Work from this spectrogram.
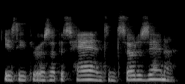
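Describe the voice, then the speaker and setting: A woman narrates a screenplay in a live online table read. Her voice sits at a medium pitch as she reads out scripted action. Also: little pitch movement, quick pace, a bit bright. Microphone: remote online meeting.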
